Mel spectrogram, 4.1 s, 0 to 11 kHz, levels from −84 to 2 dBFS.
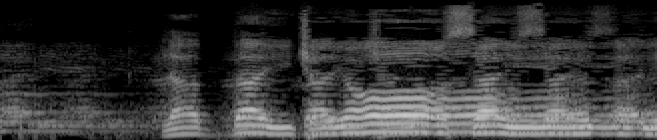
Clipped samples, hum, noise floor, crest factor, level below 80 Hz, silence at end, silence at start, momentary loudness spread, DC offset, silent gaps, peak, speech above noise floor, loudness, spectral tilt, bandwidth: under 0.1%; none; -48 dBFS; 16 dB; -64 dBFS; 0 s; 0 s; 15 LU; under 0.1%; none; -10 dBFS; 25 dB; -24 LUFS; -6.5 dB/octave; 10 kHz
